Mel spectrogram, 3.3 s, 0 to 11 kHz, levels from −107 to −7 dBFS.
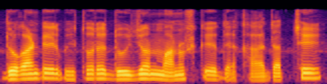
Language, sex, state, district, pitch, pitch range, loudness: Bengali, male, West Bengal, Cooch Behar, 135 Hz, 125-150 Hz, -20 LUFS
